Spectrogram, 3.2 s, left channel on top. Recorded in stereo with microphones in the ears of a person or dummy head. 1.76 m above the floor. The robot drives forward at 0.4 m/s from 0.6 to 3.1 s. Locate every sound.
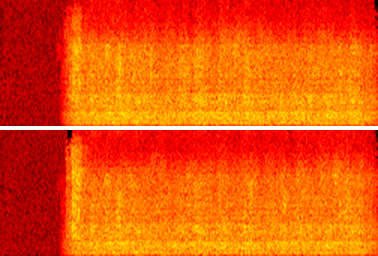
0.6 s tearing paper: 35° right (ahead or behind), 0.7 m; by 0.8 s 30° right (ahead or behind), 0.8 m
